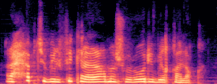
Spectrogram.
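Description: Quick, bright-toned woman storyteller. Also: a little high. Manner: steady first-person storytelling read. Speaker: narrator. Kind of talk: scripted story narration. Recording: dull lo-fi recording with faint music.

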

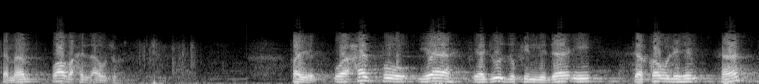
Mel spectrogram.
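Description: A man's voice: mid-range voice, moderate pace, long pauses, husky. A man with an Egyptian accent teaching grammar, reciting verses and quizzing listeners with rhetorical questions. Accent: Egyptian Arabic. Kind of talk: recitation and explanation lesson. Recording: tinny phone-like sound.

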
